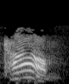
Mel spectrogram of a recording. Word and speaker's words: Tom: My name's Tom. – How do you spell that? – T-O-M, just like it sounds.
